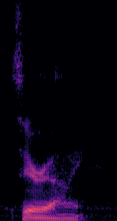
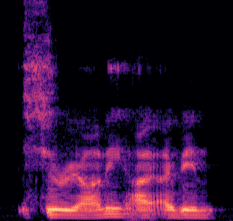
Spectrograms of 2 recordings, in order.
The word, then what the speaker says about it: Sirianni: Sirianni. – Sirianni.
